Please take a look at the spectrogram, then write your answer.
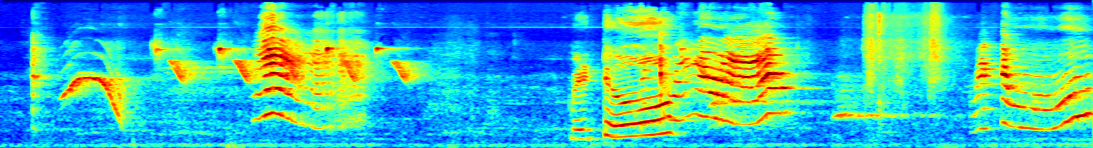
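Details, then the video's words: In a happy mood and basking in sunshine, an Indian ringneck parakeet mixes high slurred whistles with drawn-out, nasal, speech-like phrases that bend up and down, separated by short pauses. "Talking parrot"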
